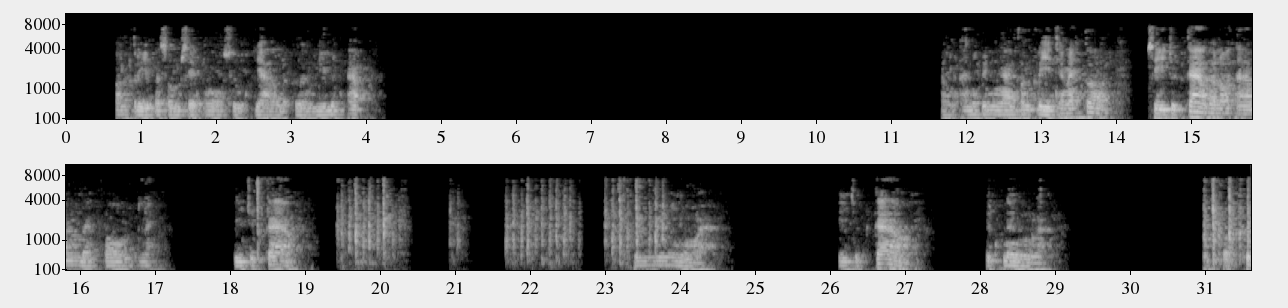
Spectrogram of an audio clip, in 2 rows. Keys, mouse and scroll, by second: 0.5 click, 0.6 F2, 3.4 Escape, 6.4-6.8 scroll, 8.5 scroll, 12.2 scroll, 13.8 scroll, 16.9 click, 18.5 click, 19.3 Right, 19.5 Right, 19.7 Right, 19.8 Right, 20.0 Right, 20.7 Right, 20.9 Right, 21.6 Right, 21.8 Right, 22.0 Right, 22.1 Right, 22.3 Right, 22.5 Right, 23.0 Right, 23.2 Right, 23.5 Right, 23.7 Right, 25.0 Right, 25.8 Right, 27.5 Left, 29.5 click, 30.0 Left, 31.3 Up.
